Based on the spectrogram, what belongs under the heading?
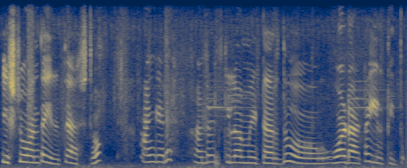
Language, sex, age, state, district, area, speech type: Kannada, female, 18-30, Karnataka, Chamarajanagar, rural, spontaneous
